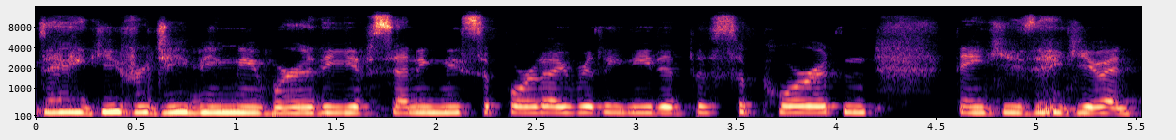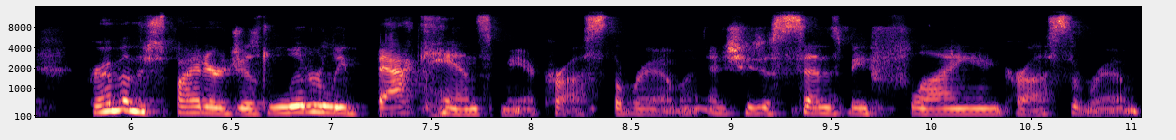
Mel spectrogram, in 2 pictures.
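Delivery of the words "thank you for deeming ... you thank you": re-enacted tearful, crying voice. Recounting a story, the speaker acts out their past self in tears: retelling tearful thanks. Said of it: "I'm just in tears going".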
